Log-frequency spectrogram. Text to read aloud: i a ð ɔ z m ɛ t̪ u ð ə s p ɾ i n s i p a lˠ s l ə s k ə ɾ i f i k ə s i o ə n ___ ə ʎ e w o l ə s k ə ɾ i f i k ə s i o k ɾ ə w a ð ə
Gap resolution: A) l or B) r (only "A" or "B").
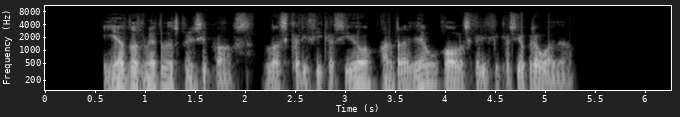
B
